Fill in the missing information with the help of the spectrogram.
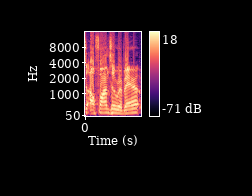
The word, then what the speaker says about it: Alfonso Ribeiro: But let's not forget the other fun part of this was Alfonso Ribeiro. What's his name? Carlton from Fresh Prince. – Yep. Yeah, you had it. – Sure, yeah. – Alfonso Ribeiro. I just assumed I said his name wrong.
